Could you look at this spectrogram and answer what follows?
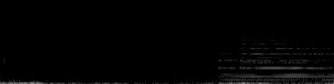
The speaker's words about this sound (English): Hi. You can hear the atmospheric effects here. The bells. I'm standing outside St. Botolph's Aldgate. In front of me is the great big tower of the church, going back to the 18th century.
